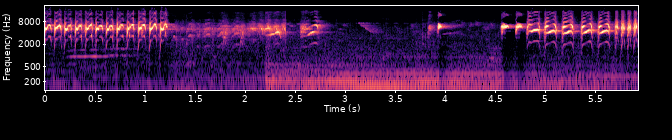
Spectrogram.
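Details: Sunbird (sogon) in gacor voice for pancingan: rapid high wavy chips, a pause filled with low hum and scattered soft notes, then a renewed burst of sharp high chips with downslurred squeaks.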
